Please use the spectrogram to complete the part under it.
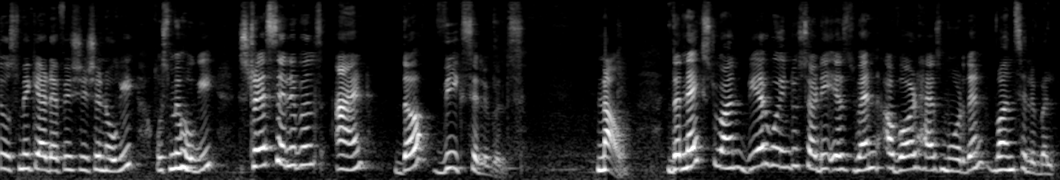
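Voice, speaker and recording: Slow, high-voiced woman teaching pronunciation. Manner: mixes Hindi and English, repeats each word slowly. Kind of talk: online language lesson.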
